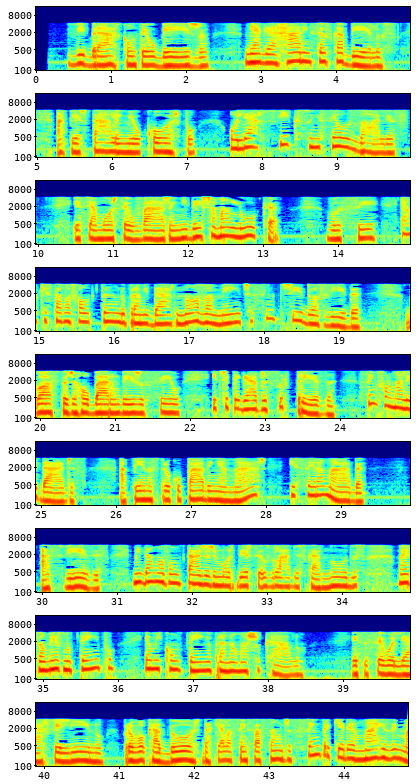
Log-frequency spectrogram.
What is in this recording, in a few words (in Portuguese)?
ROMANTICA(F), Românticas, fem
